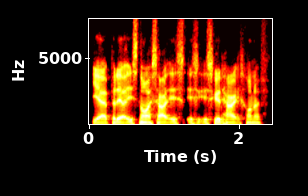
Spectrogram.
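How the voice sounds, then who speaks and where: A young man hosts a relaxed podcast chat with a low but bright, forceful tone. He hedges, restarts and tacks tag questions onto his remarks. The sound is close and dry. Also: quick pace, no room sound. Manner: hesitant, many fillers and restarts, tag questions. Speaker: podcast host. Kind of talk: casual interview chat.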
